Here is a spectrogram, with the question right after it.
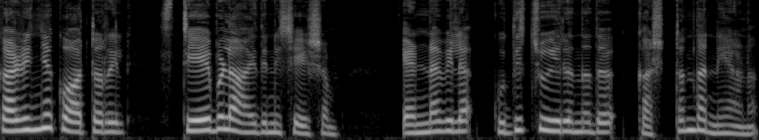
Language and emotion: Malayalam, sad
